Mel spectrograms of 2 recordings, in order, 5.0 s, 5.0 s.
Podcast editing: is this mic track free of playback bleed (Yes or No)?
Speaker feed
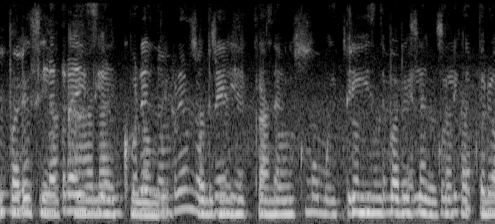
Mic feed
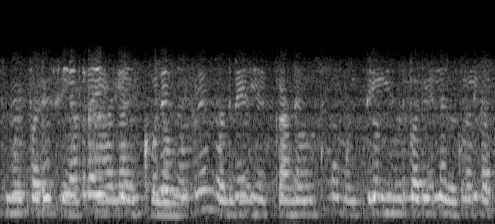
No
